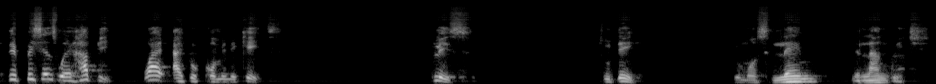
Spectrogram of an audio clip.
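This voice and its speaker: Man trainer, high-ish and very animated, repeats points and acts out quotes. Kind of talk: workplace training talk.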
